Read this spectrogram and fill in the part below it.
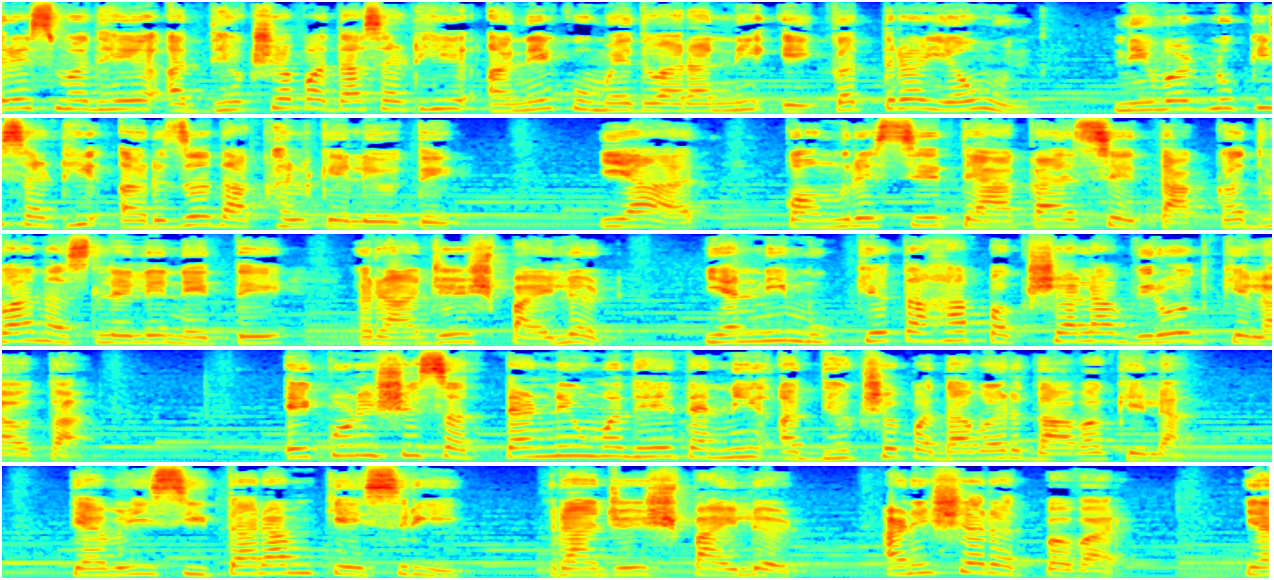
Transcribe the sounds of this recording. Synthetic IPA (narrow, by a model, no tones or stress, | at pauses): ɾesməd̪ʱjeʔəd̪ʱjəkʂəpəd̪asaʈʰiːʔənekumed̪ʋaɾanːiːʔekət̪ɾəjeuːnː | iʋəɽɳukisaʈiːʔəɾd͡zəd̪akʰəlkeleɦot̪e | jat̪̚ | kɔ̃ŋɡɾest͡set̪jakaɭt͡set̪akəd̪ʋanəslelenet̪e | ɾad͡ʑeɕpajləʈ | janːiːmukʰjət̪əɦapəkʂalaʋiɾod̪ʱkelaɦot̪a̰ | ekoɽ̃isɕesət̪ːjaɳːiwməd̪ʱːjet̪janːiːʔəd̪ʱjəkʂəpəd̪aʋəɾd̪aʋakela | t̪jaʋeɭiːsit̪aɾamkesɾiː | ɾad͡ʑeɕpajləʈ̚ | aɽ̃iɕəɾət̪̚pəʋa̰ɾ | j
